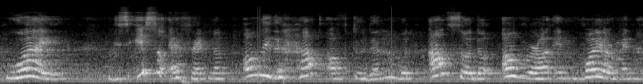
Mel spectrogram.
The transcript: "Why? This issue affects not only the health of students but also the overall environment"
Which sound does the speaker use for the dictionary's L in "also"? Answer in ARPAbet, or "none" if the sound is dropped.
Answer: L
